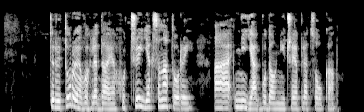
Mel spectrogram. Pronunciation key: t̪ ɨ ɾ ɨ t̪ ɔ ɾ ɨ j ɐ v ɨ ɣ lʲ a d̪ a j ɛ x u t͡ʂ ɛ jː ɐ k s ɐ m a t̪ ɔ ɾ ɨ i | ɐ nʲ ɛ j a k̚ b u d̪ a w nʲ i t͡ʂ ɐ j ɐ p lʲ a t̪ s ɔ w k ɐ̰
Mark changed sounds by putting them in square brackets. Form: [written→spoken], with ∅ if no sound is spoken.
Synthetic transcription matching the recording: t̪ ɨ ɾ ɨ t̪ ɔ ɾ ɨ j ɐ v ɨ ɣ lʲ a d̪ a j ɛ x u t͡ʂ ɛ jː ɐ k s ɐ [m→n] a t̪ ɔ ɾ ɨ [i→j] | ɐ nʲ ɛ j a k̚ b u d̪ a w nʲ i t͡ʂ ɐ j ɐ p lʲ a t̪ s ɔ w k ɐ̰

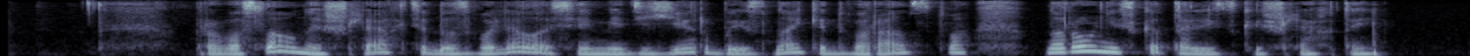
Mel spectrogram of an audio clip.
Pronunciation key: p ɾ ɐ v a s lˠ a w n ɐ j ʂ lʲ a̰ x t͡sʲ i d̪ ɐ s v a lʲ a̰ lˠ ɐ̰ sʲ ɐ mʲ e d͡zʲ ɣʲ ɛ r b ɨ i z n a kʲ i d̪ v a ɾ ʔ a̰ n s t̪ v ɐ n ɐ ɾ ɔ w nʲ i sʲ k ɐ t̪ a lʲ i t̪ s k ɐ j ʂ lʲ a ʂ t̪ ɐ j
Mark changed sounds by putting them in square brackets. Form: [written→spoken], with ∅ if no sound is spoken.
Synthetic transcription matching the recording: p ɾ ɐ v a s lˠ a w n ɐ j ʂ lʲ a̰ x t͡sʲ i d̪ ɐ [s→z] v a lʲ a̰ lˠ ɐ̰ sʲ ɐ mʲ e d͡zʲ ɣʲ ɛ r b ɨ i z n a kʲ i d̪ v a ɾ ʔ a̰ n s t̪ v ɐ n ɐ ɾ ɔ w nʲ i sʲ k ɐ t̪ a lʲ i t̪ s k ɐ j ʂ lʲ a [ʂ→x] t̪ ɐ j

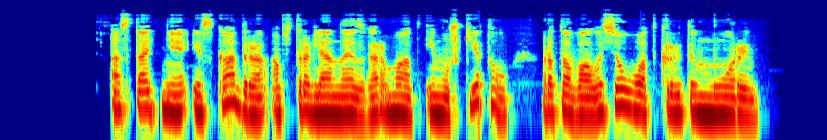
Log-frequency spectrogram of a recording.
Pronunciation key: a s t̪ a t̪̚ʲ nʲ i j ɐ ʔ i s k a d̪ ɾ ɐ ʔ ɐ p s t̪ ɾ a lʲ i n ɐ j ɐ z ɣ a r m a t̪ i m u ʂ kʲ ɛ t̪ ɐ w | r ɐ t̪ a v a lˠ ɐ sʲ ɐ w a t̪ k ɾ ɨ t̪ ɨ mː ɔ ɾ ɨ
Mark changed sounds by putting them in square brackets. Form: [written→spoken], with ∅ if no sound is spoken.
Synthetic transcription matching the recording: a s t̪ a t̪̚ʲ nʲ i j ɐ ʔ i s k a d̪ ɾ ɐ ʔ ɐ p s t̪ ɾ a lʲ [i→a] n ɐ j ɐ z ɣ a r m a t̪ i m u ʂ kʲ ɛ t̪ ɐ w | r ɐ t̪ a v a lˠ ɐ sʲ ɐ w a t̪ k ɾ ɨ t̪ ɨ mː ɔ ɾ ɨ

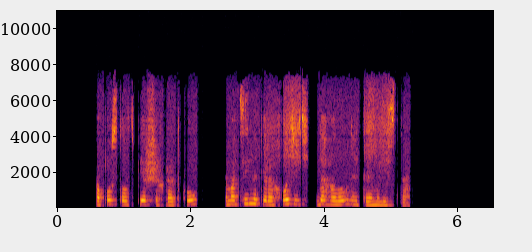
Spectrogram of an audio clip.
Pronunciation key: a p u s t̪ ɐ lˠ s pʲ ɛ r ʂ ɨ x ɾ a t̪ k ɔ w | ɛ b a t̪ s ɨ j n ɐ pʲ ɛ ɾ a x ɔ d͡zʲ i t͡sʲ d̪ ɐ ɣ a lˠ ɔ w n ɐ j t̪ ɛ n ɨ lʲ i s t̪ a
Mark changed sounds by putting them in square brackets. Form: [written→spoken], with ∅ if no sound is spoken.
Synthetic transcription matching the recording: a p [u→ɔ] s t̪ ɐ lˠ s pʲ ɛ r ʂ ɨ x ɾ a t̪ k ɔ w | ɛ [b→m] a t̪ s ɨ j n ɐ pʲ ɛ ɾ a x ɔ d͡zʲ i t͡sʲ d̪ ɐ ɣ a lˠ ɔ w n ɐ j t̪ ɛ [n→m] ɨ lʲ i s t̪ a

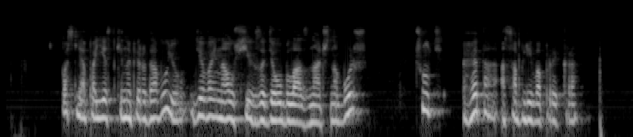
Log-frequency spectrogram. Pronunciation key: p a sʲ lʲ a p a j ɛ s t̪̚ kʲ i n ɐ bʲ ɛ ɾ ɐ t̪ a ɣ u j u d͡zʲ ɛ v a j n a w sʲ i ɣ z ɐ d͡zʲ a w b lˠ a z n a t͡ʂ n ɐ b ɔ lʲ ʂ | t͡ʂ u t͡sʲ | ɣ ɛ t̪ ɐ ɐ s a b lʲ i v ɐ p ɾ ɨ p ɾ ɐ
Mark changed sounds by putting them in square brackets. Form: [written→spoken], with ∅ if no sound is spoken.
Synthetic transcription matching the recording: p a sʲ lʲ a p a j ɛ s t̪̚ kʲ i n ɐ [bʲ→pʲ] ɛ ɾ ɐ [t̪→d̪] a [ɣ→v] u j u d͡zʲ ɛ v a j n a w sʲ i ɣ z ɐ d͡zʲ a w b lˠ a z n a t͡ʂ n ɐ b ɔ lʲ ʂ | t͡ʂ u t͡sʲ | ɣ ɛ t̪ ɐ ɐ s a b lʲ i v ɐ p ɾ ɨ [p→k] ɾ ɐ

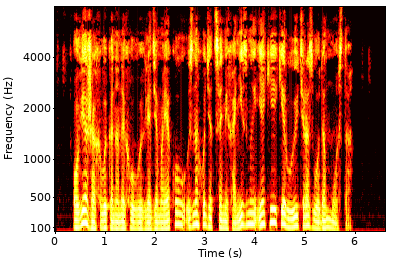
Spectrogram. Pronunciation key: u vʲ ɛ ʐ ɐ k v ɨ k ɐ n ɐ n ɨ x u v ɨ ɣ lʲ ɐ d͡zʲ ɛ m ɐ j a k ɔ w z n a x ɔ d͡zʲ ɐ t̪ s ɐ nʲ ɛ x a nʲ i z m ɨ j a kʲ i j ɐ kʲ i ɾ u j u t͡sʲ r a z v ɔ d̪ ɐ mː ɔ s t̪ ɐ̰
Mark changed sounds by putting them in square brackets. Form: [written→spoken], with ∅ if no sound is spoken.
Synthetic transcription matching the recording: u vʲ ɛ ʐ ɐ [k→x] v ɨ k ɐ n ɐ n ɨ x u v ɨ ɣ lʲ ɐ d͡zʲ ɛ m ɐ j a k ɔ w z n a x ɔ d͡zʲ ɐ t̪ [s→sː] ɐ [nʲ→mʲ] ɛ x a nʲ i z m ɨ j a kʲ i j ɐ kʲ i ɾ u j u t͡sʲ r a z v ɔ d̪ ɐ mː ɔ s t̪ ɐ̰

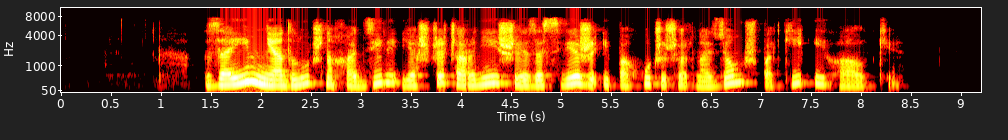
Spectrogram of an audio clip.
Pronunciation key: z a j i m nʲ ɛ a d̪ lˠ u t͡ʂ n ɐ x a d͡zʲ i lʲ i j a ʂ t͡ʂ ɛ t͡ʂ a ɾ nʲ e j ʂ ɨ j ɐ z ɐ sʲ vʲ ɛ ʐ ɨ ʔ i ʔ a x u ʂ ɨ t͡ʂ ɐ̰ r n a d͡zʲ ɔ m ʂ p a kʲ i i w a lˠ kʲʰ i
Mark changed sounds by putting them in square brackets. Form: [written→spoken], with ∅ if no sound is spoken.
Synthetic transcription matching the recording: z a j i m nʲ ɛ a d̪ lˠ u t͡ʂ n ɐ x a d͡zʲ i lʲ i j a ʂ t͡ʂ ɛ t͡ʂ a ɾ nʲ e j ʂ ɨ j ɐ z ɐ sʲ vʲ ɛ ʐ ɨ ʔ i [ʔ→p] a x u [ʂ→t͡ʂ] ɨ t͡ʂ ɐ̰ r n a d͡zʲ ɔ m ʂ p a kʲ i i [w→ɣ] a lˠ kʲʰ i

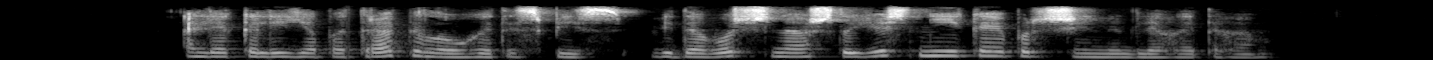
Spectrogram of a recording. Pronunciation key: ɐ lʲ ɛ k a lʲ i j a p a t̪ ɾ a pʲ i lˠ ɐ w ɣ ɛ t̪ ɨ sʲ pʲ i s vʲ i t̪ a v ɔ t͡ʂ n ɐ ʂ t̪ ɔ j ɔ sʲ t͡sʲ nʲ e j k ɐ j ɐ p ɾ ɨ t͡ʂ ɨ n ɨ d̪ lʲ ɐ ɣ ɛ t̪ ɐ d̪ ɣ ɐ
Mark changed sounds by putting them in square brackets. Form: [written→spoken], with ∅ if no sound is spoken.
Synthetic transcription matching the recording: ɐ lʲ ɛ k a lʲ i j a p a t̪ ɾ a pʲ i lˠ ɐ w ɣ ɛ t̪ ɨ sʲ pʲ i s vʲ i [t̪→d̪] a v ɔ t͡ʂ n ɐ ʂ t̪ ɔ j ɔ sʲ t͡sʲ nʲ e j k ɐ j ɐ p ɾ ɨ t͡ʂ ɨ n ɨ d̪ lʲ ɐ ɣ ɛ t̪ ɐ [d̪→∅] ɣ ɐ

